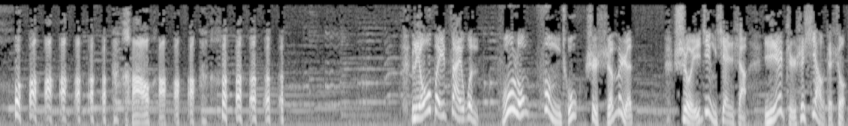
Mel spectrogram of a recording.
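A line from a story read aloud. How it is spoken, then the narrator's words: Laughing. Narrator (Chinese): 水镜先生又是笑着说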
